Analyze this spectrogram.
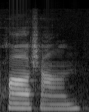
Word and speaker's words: Huangshan: That's kind of what it, so I'm just imagining it's like something like Huashan. You don't even say the G.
